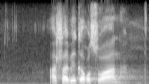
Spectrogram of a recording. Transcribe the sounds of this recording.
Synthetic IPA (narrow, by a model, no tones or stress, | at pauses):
a̰ɬabɛkʼaɣʊswaːna̰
